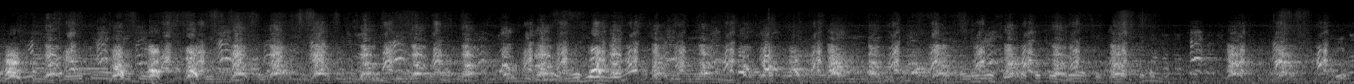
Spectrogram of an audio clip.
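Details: Rapid, irregular barking from a black Giant Schnauzer called Amos, about two and a half barks a second, mixed with human voices talking over the dog.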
